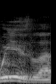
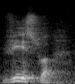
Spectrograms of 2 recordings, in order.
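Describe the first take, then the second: First: It is read as spelled, the Portuguese way. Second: It is pronounced the Polish way. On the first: The speaker calls it wrong. "Como eu li primeiro para vocês" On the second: The speaker calls it right. "e se lê Wisła"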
